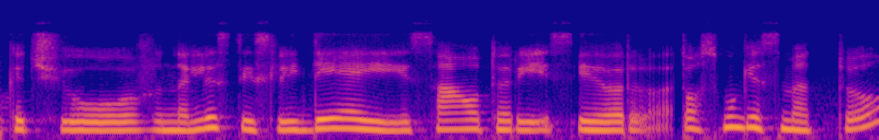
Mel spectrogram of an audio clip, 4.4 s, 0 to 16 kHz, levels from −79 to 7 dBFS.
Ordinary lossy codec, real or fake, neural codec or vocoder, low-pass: Opus, 24 kbps; fake; codec, 16 kHz, about 1 kbps, DyCAST, with the encoder's durations; 7.2 kHz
